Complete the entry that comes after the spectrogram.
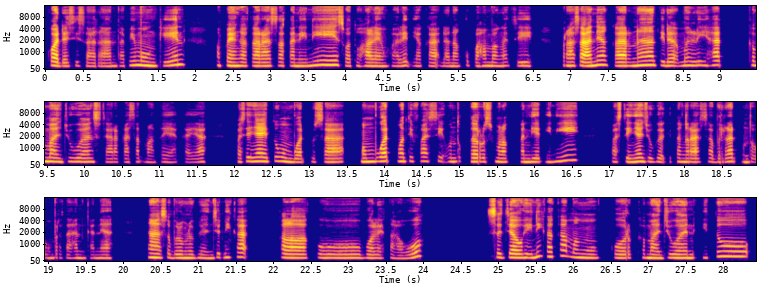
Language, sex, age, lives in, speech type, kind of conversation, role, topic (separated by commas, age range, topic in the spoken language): Indonesian, female, 25-29, Indonesia, conversation, advice, advisor, Apa yang harus saya lakukan jika saya frustrasi karena tidak melihat kemajuan dari kebiasaan baru saya?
